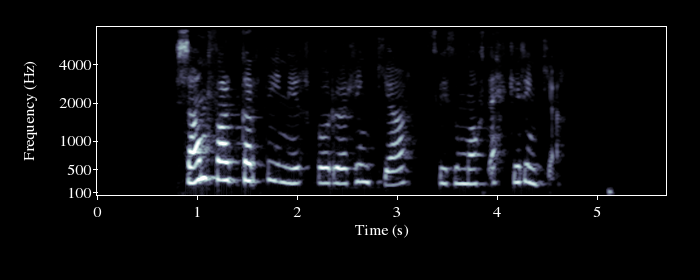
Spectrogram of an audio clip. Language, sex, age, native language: Icelandic, female, 20-29, Finnish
